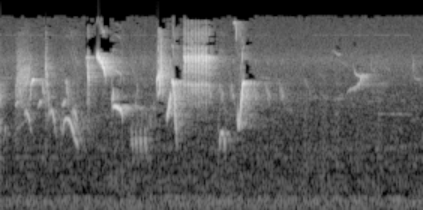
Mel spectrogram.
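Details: Nightingale song recorded in Dohr, Eifel, Germany: a loud, varied phrase of sharp whistled slurs and piercing high notes over about two seconds, followed by quieter fading whistles over faint low background rumble.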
